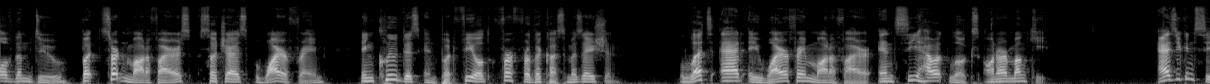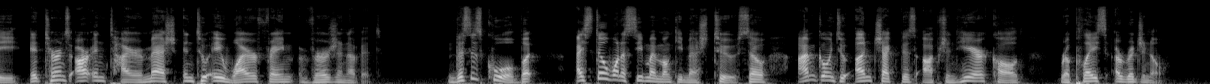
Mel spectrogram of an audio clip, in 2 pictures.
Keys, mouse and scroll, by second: 1.3 click, 2.0 click, 10.8-11.2 scroll up 1, 11.2 middle click, 11.9 scroll up 1, 12.8 alt+a, 13.5 middle click, 20.2 click, 24.1 click.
